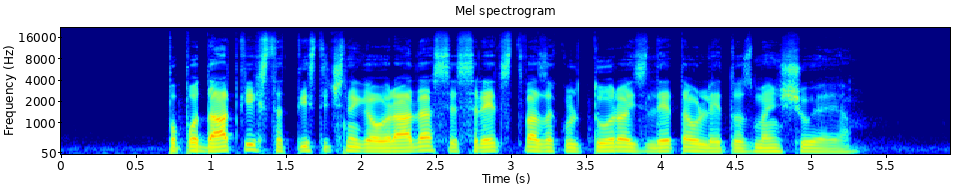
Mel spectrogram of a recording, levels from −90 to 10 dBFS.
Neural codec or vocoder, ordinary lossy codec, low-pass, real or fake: none; none; 19.8 kHz; real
